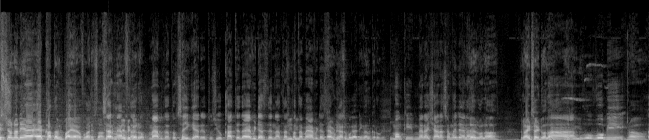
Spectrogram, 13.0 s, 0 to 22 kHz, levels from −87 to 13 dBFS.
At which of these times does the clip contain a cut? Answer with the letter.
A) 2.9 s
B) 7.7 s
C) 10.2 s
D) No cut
B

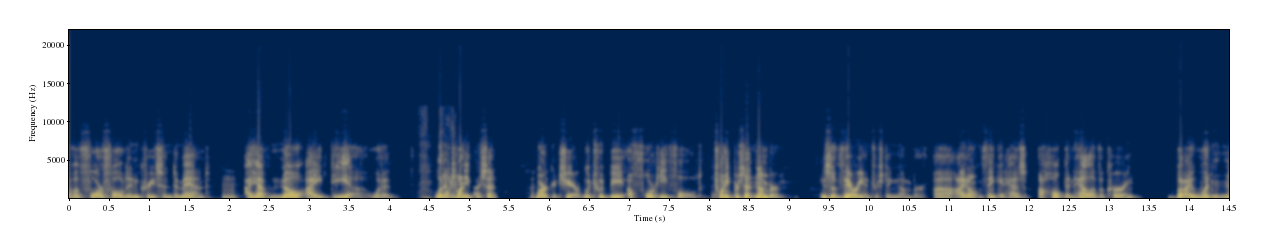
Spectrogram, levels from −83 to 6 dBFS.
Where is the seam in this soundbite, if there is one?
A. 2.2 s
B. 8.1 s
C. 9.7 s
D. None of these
B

